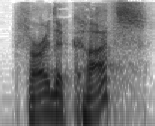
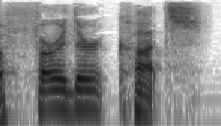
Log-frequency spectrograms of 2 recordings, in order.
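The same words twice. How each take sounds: First: "Further cuts?" rising at the end; questioning echo. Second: Said in the usual way. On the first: Real, not acted. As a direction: throw "Further cuts?" back as a challenge. Echoes the quote as a question.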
